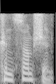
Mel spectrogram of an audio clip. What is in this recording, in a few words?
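"consumption", US English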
